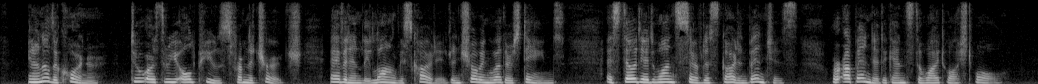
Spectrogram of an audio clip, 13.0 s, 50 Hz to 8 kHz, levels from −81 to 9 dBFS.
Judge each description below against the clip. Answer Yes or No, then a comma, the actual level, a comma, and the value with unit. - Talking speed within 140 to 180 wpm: Yes, average, 155 wpm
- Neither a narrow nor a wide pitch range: Yes, average, 4.4 semitones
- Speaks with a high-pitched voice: Yes, high, 245 Hz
